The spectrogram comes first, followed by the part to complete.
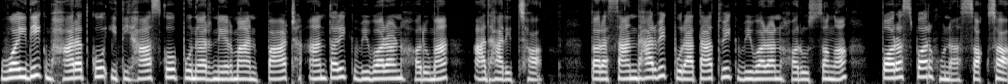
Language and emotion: Nepali, neutral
